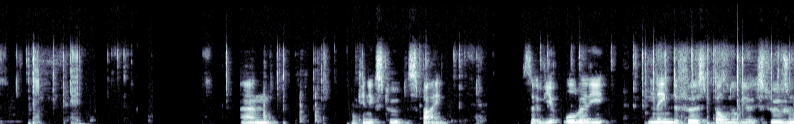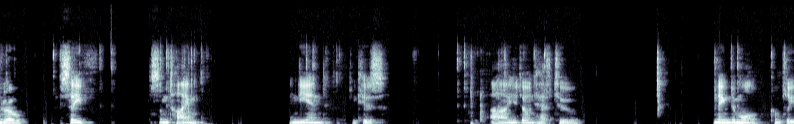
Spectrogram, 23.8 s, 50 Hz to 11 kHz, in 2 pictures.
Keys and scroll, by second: 0.2 Return, 0.2 typing, 9.6-11.2 typing, 14.7 e.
